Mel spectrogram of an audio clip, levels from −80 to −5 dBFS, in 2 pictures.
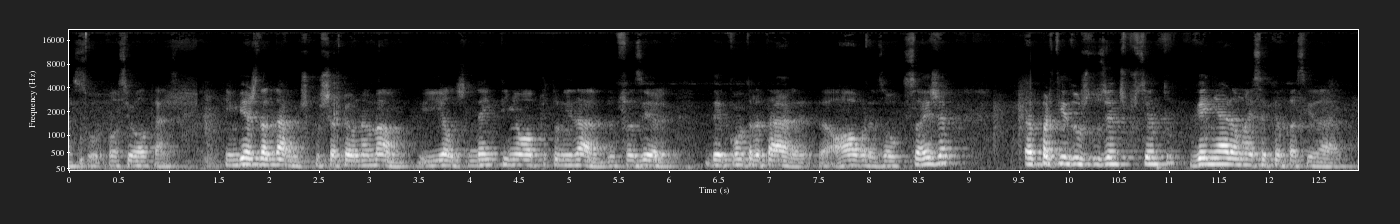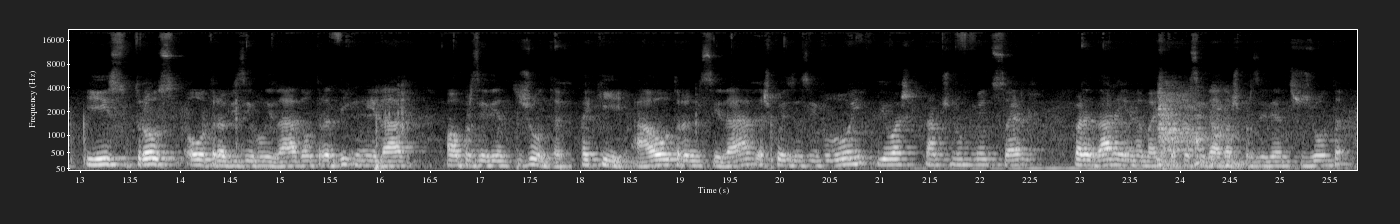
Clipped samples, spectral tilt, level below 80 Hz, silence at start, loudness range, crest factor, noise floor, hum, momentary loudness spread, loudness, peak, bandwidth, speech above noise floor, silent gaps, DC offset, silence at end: under 0.1%; -8.5 dB/octave; -44 dBFS; 0 s; 4 LU; 20 dB; -45 dBFS; none; 11 LU; -20 LUFS; 0 dBFS; over 20 kHz; 25 dB; none; under 0.1%; 0 s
